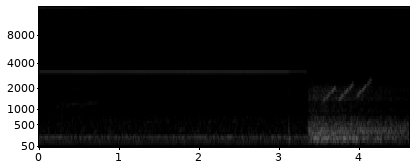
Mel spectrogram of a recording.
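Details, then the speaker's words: Galaga arcade PCB with a known working CPU board fitted, at power-up: a quiet hum, then a short burst of three rising electronic chirps, the normal boot sound many Galaga boards make. "This board makes a little sound when it uh boots up like a lot of Galagas do."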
